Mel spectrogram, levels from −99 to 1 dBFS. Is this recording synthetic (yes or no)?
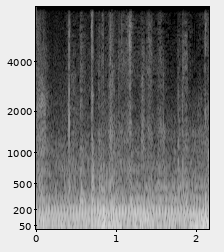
no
